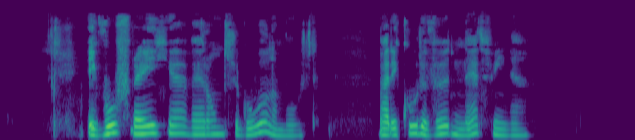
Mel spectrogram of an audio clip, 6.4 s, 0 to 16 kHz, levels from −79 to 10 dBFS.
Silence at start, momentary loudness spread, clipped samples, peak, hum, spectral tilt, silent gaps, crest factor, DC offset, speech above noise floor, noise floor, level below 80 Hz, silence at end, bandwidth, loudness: 0.5 s; 20 LU; under 0.1%; -2 dBFS; none; -5.5 dB/octave; none; 22 dB; under 0.1%; 58 dB; -81 dBFS; -70 dBFS; 1.1 s; 11 kHz; -23 LUFS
